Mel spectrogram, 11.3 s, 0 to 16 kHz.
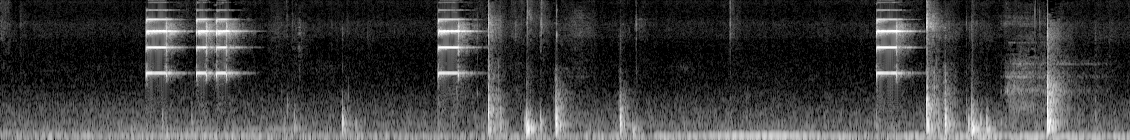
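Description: Mini DIY spot-welder control board, set to maximum energy 99, beeping high-pitched several times. Twice a beep is followed by a few sharp cracks as it fires weld pulses through the probes into a 0.2 mm brass strip stacked on a 0.2 mm nickel strip.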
